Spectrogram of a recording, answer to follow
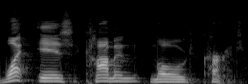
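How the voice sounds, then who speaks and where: A man's voice: mid-range voice, takes it slowly, a bit bright. A man giving an explanatory tutorial as a radio instructor, in an emphatic, didactic manner, posing questions and then answering them. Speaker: ham radio instructor and presenter.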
